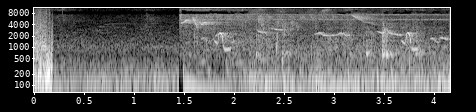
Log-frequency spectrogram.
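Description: Birds chirping and calling in leafy surroundings, a string of short whistled calls that start about a second and a half in. A brief burst of noise opens it.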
